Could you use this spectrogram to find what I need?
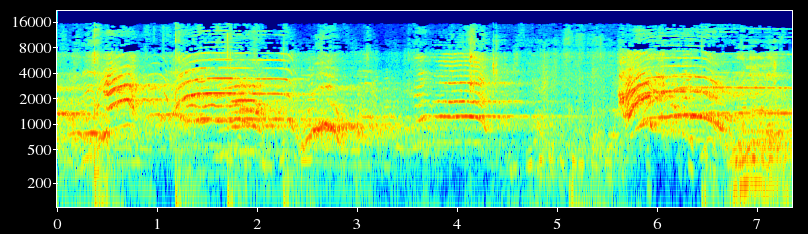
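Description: Sneakers squeal sharply on a hard court.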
